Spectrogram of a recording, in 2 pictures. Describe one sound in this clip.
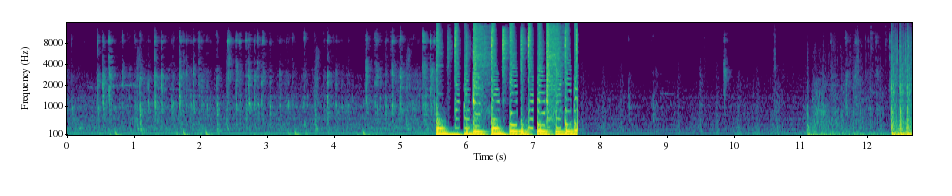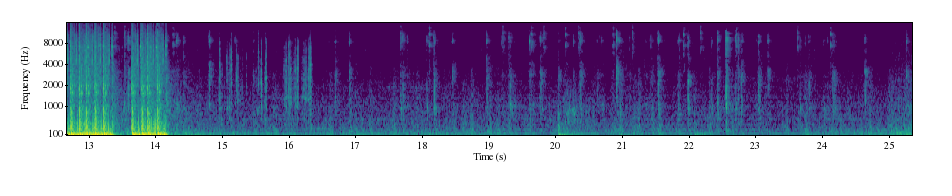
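Keyboard keys clack rapidly under fast typing.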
